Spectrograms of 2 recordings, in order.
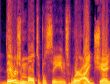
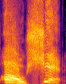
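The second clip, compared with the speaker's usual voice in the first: retold panic shout; mock panicked yell; 5 semitones higher than usual. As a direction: yelp it like you're caught in the open. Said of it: "he's just like".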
